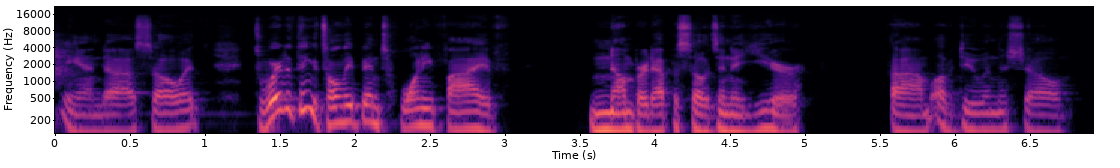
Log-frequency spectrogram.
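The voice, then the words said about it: Slightly raspy voice. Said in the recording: “my voice is already a little raspy. ... I've been talking too damn much for the for the last year.”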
